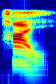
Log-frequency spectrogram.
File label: "hai4", taiwanese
